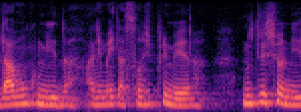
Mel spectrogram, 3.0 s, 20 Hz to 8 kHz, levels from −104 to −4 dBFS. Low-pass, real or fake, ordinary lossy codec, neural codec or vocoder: none; real; none; none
